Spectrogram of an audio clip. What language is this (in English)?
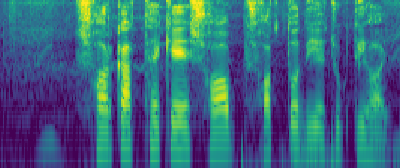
Bangla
